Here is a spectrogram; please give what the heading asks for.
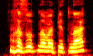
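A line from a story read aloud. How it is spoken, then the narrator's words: Incredulous question. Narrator (Russian): недоверчиво спросила Лаверн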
